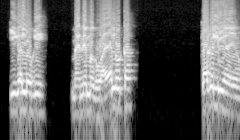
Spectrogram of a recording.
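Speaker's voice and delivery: loud, angry scolding tone.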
